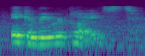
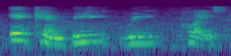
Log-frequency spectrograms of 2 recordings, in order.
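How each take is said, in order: First: Said in the usual way. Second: "It can be replaced" drawn out slowly and softer; slow, soft emphasis. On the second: Real, not acted. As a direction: let "It can be replaced" sink in, slow and quiet. Repeats the line for emphasis.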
